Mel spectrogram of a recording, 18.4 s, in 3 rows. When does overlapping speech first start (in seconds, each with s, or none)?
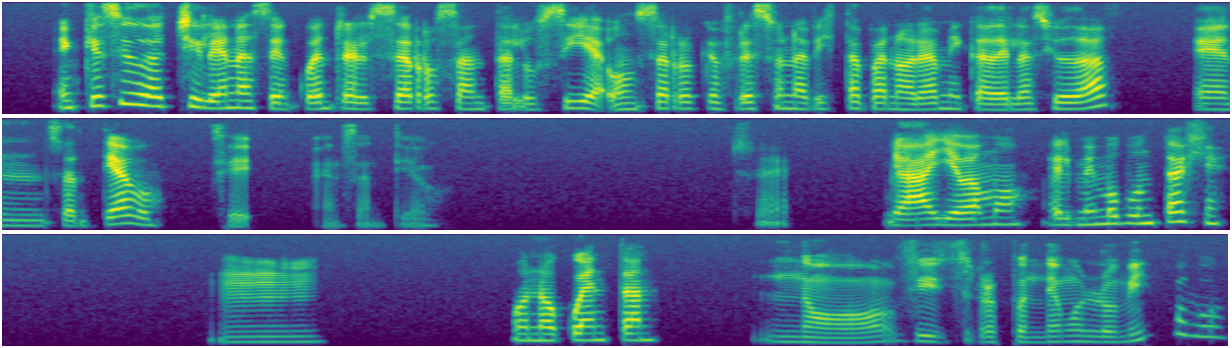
none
